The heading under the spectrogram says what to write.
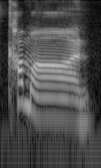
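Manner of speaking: normal talking voice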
